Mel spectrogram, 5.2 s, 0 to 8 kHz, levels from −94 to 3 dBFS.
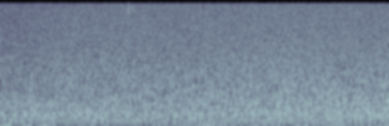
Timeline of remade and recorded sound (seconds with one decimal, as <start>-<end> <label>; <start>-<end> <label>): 0.0-2.1 remade; 2.1-3.8 recorded; 3.8-4.3 remade; 4.3-5.2 recorded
